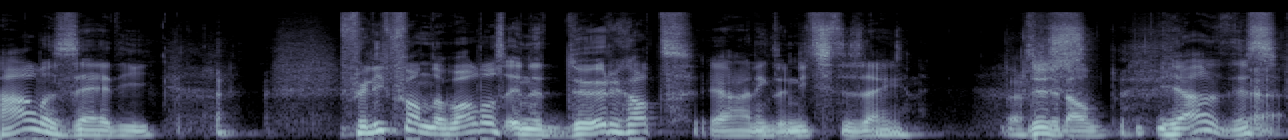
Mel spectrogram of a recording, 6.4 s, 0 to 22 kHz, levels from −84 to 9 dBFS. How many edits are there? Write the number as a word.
four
